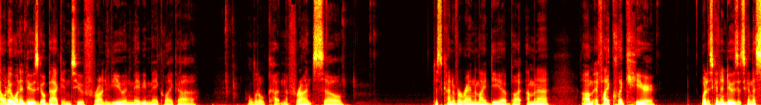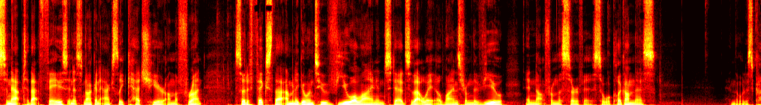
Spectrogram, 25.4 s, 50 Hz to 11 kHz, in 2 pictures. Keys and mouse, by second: 0.4 KP_1, 1.8 shift+middle drag, 2.6-3.0 middle drag, 3.7 KP_1, 5.3 click, 5.7 d, 11.0-17.5 drag, 13.7-17.5 middle drag, 16.8 KP_1, 22.6 click, 23.4 shift+middle drag, 24.4-25.3 drag.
